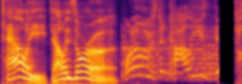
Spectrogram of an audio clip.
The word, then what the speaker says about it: Tali: Like, no one told him that her name was pronounced Tally, or Tali. It's Tally. It's always pronounced Tally in the game.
